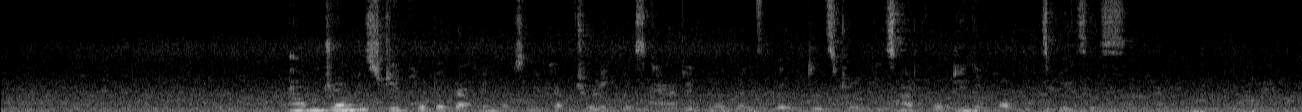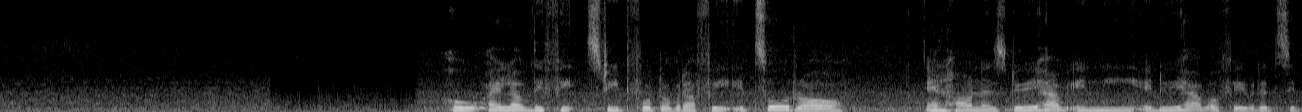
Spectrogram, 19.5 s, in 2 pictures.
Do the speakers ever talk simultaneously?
No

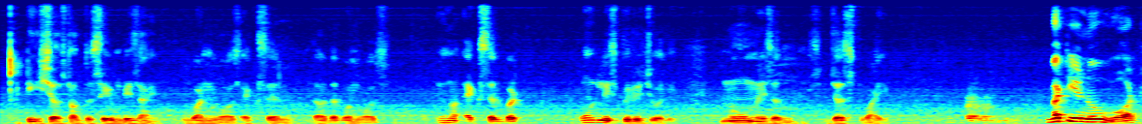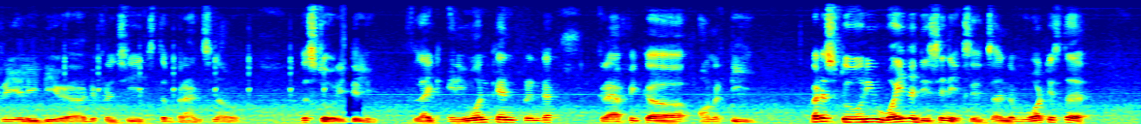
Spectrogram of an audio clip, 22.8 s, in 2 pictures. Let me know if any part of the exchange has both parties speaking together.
No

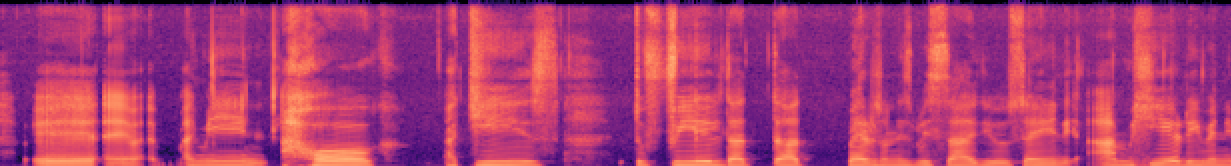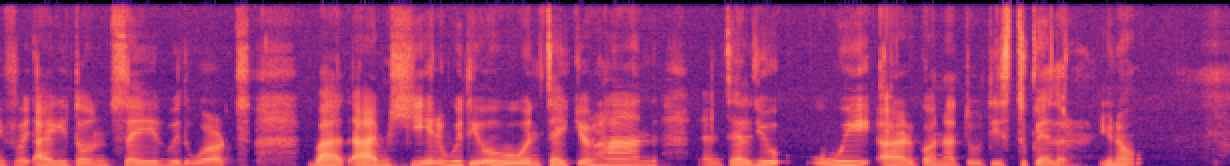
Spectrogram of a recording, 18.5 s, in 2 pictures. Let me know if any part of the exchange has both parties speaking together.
No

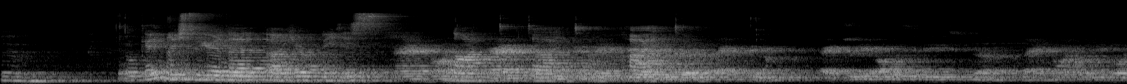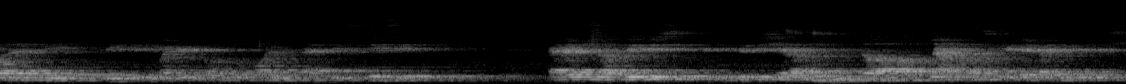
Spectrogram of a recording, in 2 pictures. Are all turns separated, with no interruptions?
No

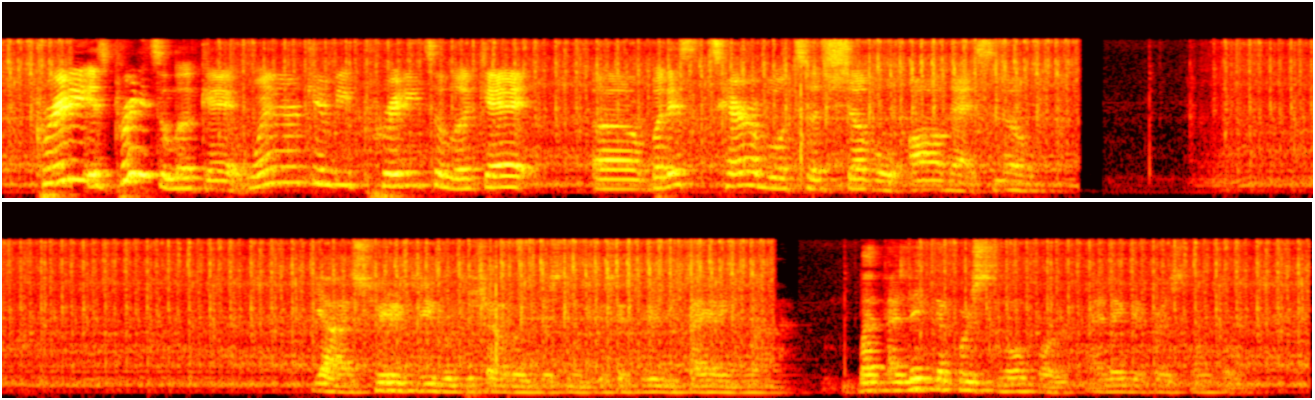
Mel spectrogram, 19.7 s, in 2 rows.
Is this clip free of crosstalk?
Yes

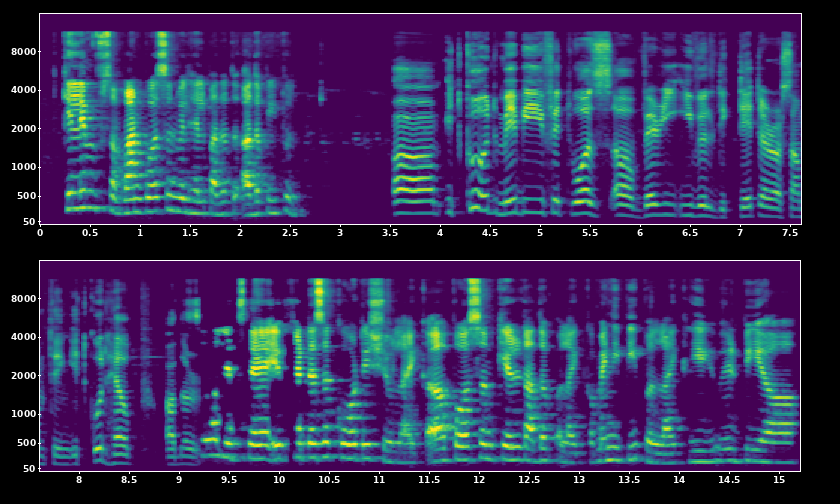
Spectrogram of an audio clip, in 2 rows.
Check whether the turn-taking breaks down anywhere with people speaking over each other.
No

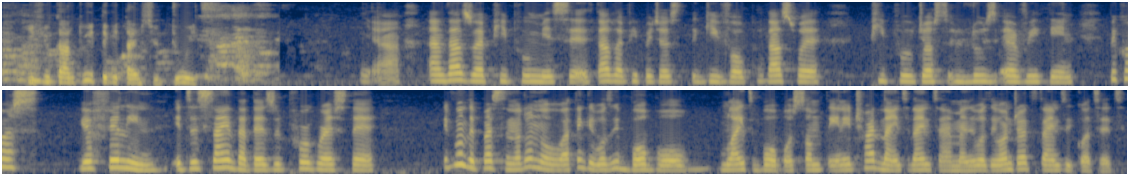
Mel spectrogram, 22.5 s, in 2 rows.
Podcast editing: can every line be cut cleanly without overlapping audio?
Yes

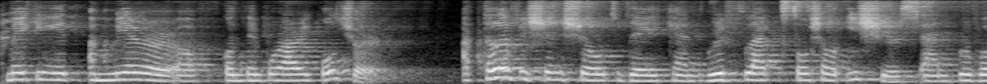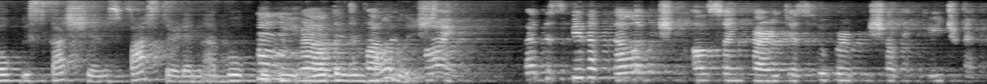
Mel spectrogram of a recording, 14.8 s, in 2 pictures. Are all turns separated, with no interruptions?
No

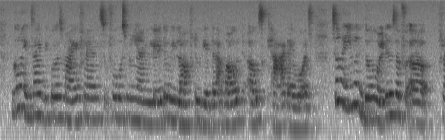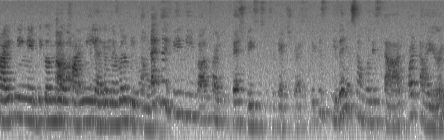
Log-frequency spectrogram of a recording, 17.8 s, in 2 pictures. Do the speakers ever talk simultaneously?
Yes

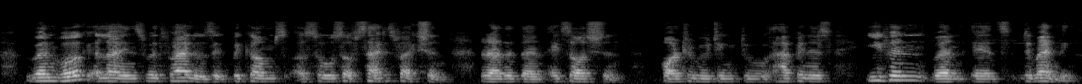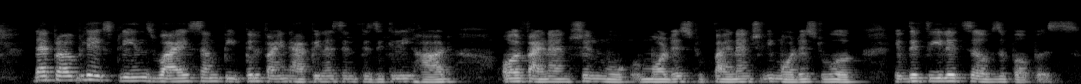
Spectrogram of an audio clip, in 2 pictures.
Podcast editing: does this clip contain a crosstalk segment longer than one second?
No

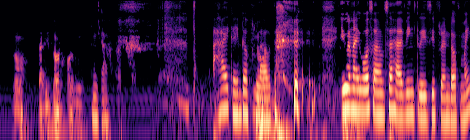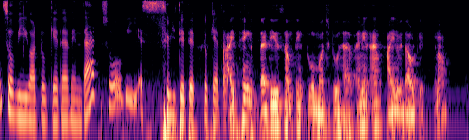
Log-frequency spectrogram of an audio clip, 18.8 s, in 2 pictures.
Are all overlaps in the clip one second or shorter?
Yes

